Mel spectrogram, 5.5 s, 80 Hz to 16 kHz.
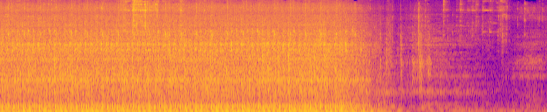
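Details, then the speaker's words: Car at warm idle after about 10 minutes of running and charging, following a temporary alternator repair where a deeply grooved, debris-packed slip ring was soldered and filed. It catches and runs with a quick even beat, no whine or stumble. Normal idle; the fix appears to hold until a new alternator arrives. "looks like it will get it through until the new alternator comes and I'm really interested now and to see what the new alternator puts out"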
